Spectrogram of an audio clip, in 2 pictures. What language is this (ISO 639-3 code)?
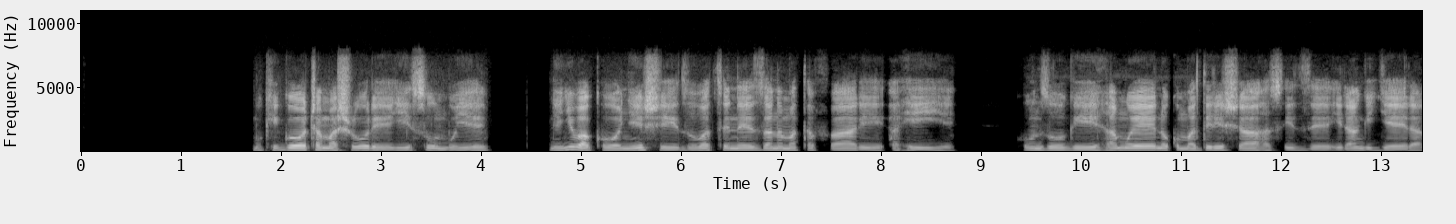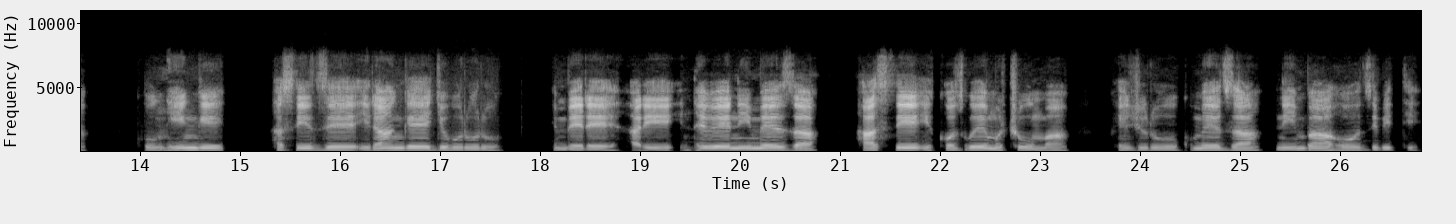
run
